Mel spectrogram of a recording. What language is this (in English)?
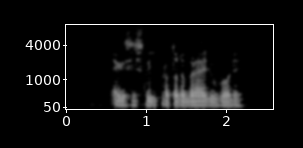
Czech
